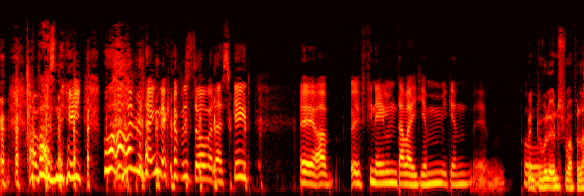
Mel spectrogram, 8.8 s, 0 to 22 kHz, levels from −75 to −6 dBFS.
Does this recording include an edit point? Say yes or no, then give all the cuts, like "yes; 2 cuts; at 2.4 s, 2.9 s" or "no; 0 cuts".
no; 0 cuts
